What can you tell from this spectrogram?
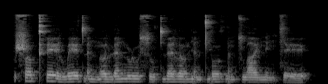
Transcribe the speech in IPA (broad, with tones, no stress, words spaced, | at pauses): ʂɤ˥kʰe˥˩ɪ̯ lwe˥ɪ̯t̪ɥɛ˨nn̪ɤ˥˩lɥɛ˥n ɻu˥su˨˩ t̪ɥɛ˥lɤ˥n̪jɛ˨n t̪jo˥ʊ̯xwə˨n t͡swa˥ɪ̯n̪i˧˥ŋt͡se˨˩˦ɪ̯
